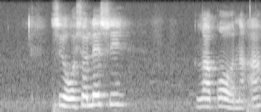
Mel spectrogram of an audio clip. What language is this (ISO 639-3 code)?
tso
